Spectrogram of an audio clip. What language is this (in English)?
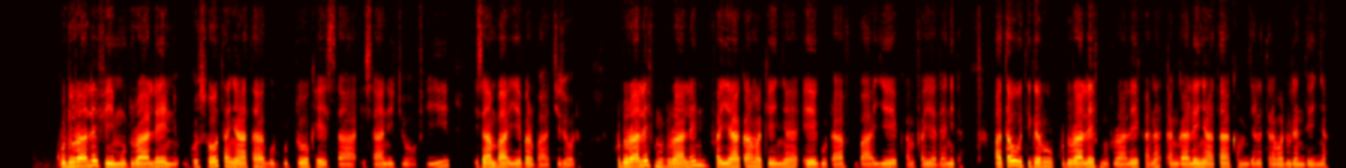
Oromo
